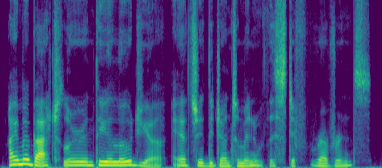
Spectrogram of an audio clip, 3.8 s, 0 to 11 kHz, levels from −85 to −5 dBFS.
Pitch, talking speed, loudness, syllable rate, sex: 205 Hz, 205 wpm, -18 LUFS, 6.8 syllables/s, female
